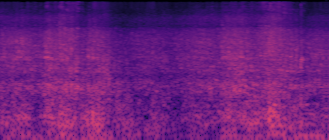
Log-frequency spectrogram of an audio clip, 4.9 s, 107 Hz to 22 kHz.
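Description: Vivek Superfast Express passing Porabazar station at about 130 km/h, a loud steady rushing roar of the train going by at speed, with wind buffeting the microphone and no talking.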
